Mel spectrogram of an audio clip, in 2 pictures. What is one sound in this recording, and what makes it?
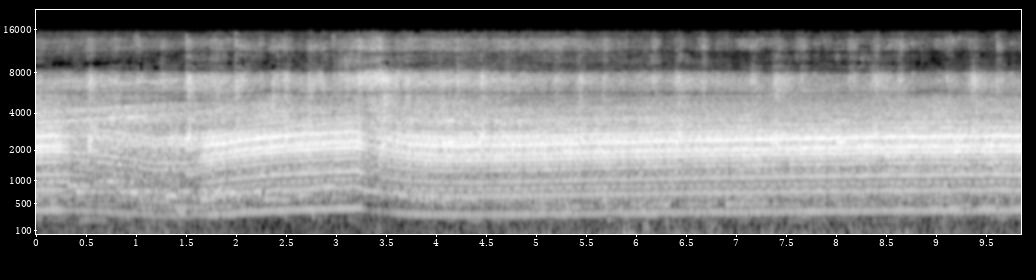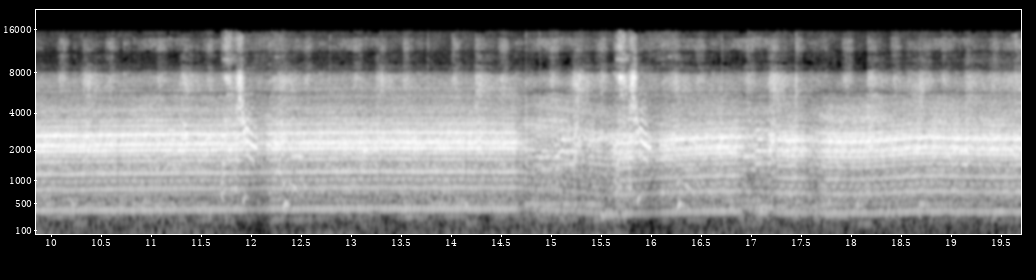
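A motorcycle engine drones steadily, its pitch dipping and rising as it revs.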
